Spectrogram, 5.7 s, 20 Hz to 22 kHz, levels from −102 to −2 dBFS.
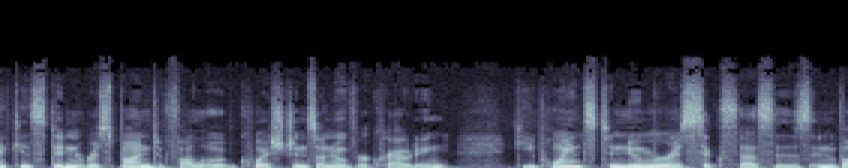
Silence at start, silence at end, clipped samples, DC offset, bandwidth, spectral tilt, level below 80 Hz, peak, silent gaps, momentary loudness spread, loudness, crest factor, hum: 0 s; 0 s; under 0.1%; under 0.1%; 12.5 kHz; -5 dB/octave; -62 dBFS; -8 dBFS; none; 9 LU; -22 LUFS; 14 dB; none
